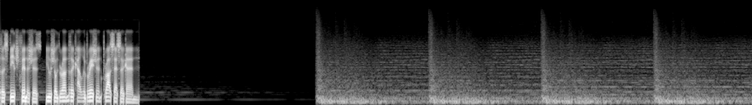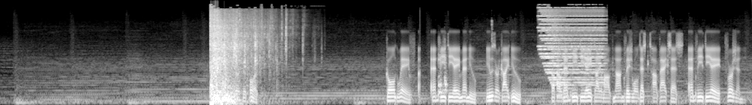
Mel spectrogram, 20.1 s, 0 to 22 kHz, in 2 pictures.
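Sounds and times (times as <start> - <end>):
speech: 0.0 - 2.0, 15.2 - 20.0
barrel being smashed game sound effect: 12.8 - 14.2.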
